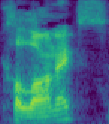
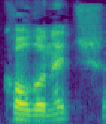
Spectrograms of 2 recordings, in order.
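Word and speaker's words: Kolonics: And I know the bottle, the producer, looks like it's spelled Kolonix, but it is Kolonich, if you wanted the proper pronunciation.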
